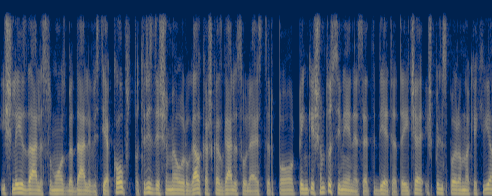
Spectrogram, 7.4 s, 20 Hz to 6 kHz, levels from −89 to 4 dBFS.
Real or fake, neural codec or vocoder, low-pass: fake; codec, 16 kHz, 4.8 kbps, FACodec; 5.4 kHz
